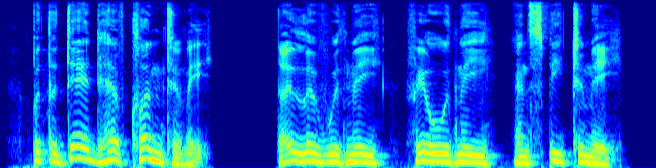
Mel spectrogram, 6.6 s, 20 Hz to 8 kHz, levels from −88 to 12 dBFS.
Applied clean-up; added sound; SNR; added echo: none; none; none; none.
